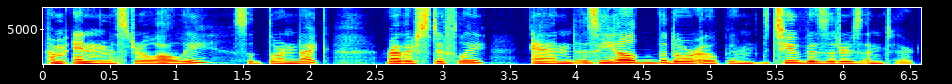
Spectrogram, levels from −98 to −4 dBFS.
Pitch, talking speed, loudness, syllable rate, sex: 220 Hz, 175 wpm, -19 LUFS, 5.1 syllables/s, female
